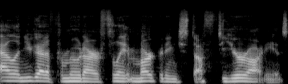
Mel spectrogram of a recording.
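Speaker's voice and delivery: ordinary delivery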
